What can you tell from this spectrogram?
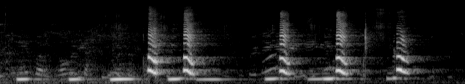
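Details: Deep, resonant hoots from a siamang, each followed by abrupt, falling barks. The pairs come in two quick clusters about a second and a half apart.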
